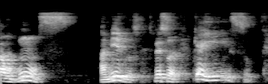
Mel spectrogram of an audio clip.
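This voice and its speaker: A man is speaking. Some room echo can be heard. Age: 60s. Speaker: pastor. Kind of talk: preaching live stream.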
